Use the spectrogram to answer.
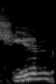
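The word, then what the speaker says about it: Shein: Also, um it looks a lot like a hat that was on is it pronounced Shien? I always thought it was Shine, but apparently it's Shien or Timu or whatever.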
